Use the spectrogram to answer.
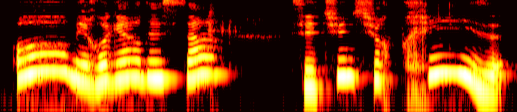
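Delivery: high, loud delighted gasp, then slowly stretching out the surprise; excited surprise. Real, not acted. Vlogger unboxing a palette for her viewers, thrilled and excited. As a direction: show the viewers your thrill at the find.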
